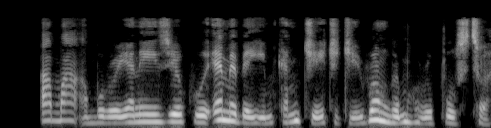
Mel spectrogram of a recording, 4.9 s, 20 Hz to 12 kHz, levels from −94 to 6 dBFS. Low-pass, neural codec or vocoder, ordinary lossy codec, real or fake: 7.2 kHz; codec, 16 kHz, 4 kbps, X-Codec, WavLM features, trained on Multilingual LibriSpeech; MP3, 48 kbps; fake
